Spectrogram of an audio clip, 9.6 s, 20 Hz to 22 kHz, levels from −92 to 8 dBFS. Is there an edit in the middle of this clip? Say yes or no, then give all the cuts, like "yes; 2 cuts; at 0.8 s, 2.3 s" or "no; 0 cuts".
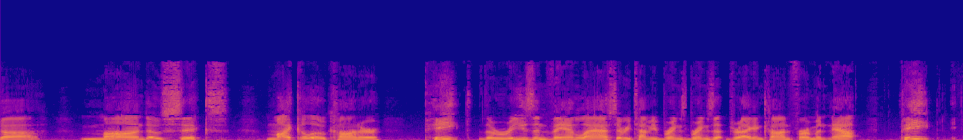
yes; 1 cut; at 6.8 s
